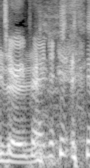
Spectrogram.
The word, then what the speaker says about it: Terry Pratchett: Have you read any Terry Pratchett? Am I saying the name right? – Yeah, Terry Pratchett.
